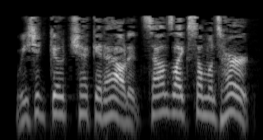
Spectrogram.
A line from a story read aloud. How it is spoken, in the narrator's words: Yosef said, having to yell over the music now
